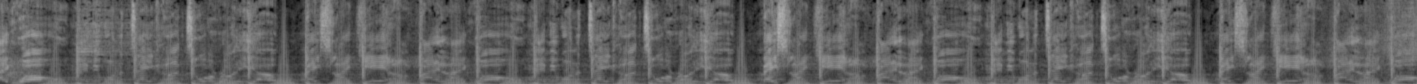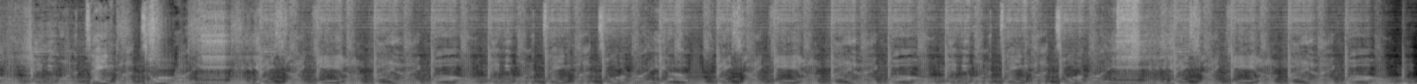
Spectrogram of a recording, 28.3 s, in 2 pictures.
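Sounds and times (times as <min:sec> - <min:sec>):
bass: 0:00.2 - 0:28.3.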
